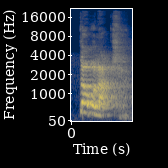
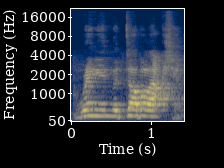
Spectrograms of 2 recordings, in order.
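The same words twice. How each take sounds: First: Loud emphatic Double action; emphatic catchphrase. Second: Said in the usual way. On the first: Shown as a demonstration. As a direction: Double action punched higher and louder. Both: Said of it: "emphasis on the word action".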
